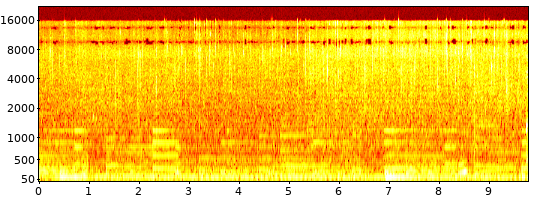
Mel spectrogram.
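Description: Food frying in butter in a pan, a soft, even crackling sizzle held at a low level, with a couple of slightly louder swells and a steady background hum beneath.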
